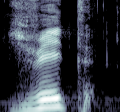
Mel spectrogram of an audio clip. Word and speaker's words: Sveit: Votre reportage s'intitule, alors je ne sais pas si je vais bien le prononcer, Sveit, l'âme de l'Islande. – Sveit, l'âme de l'Islande. Bon, je ne parle pas islandais du tout, mais c'est un peu la prononciation comme le font les Islandais.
